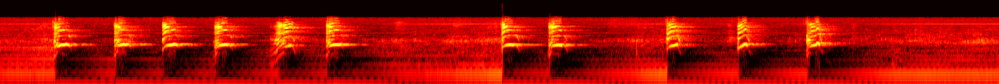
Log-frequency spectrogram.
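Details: Eleven-week-old beagle puppy barking at a broom: a run of about a dozen short, sharp barks, several quick ones in a row then more spaced out, with a constant low hum underneath.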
